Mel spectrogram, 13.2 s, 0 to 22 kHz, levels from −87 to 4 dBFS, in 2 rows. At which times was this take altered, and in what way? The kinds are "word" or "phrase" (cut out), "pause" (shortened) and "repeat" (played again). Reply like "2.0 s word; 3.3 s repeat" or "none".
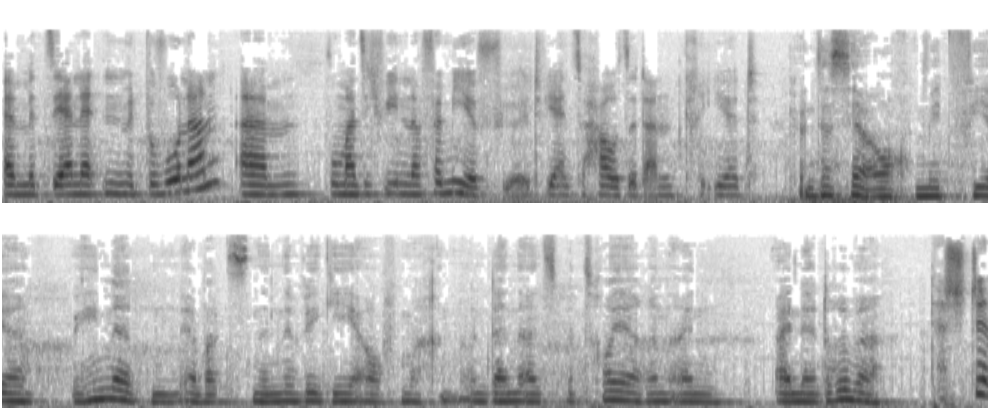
6.1 s word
